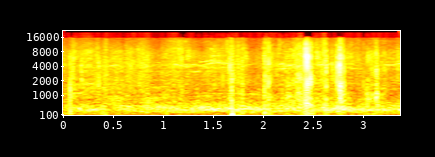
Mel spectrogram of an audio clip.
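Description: Long-distance homing pigeons, racing birds in Saudi Arabia, coo softly in a loft, with low throaty calls and light rustling under a steady background hum.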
